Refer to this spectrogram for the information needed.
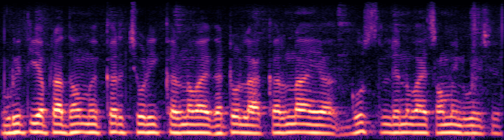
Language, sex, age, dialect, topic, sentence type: Maithili, male, 25-30, Angika, banking, statement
